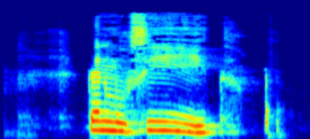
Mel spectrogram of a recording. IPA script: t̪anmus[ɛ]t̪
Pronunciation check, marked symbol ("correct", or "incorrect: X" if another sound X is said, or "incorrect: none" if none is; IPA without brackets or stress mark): incorrect: i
